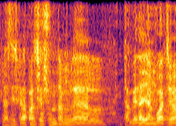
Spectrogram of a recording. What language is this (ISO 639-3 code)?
cat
